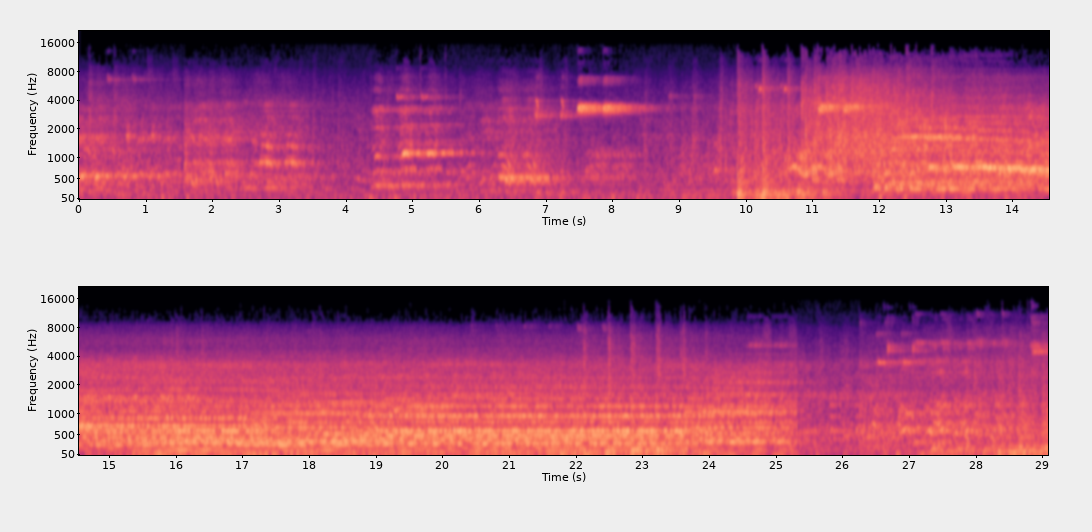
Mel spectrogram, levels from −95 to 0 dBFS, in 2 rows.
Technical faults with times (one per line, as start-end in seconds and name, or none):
0.00-29.09 doubled audio track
